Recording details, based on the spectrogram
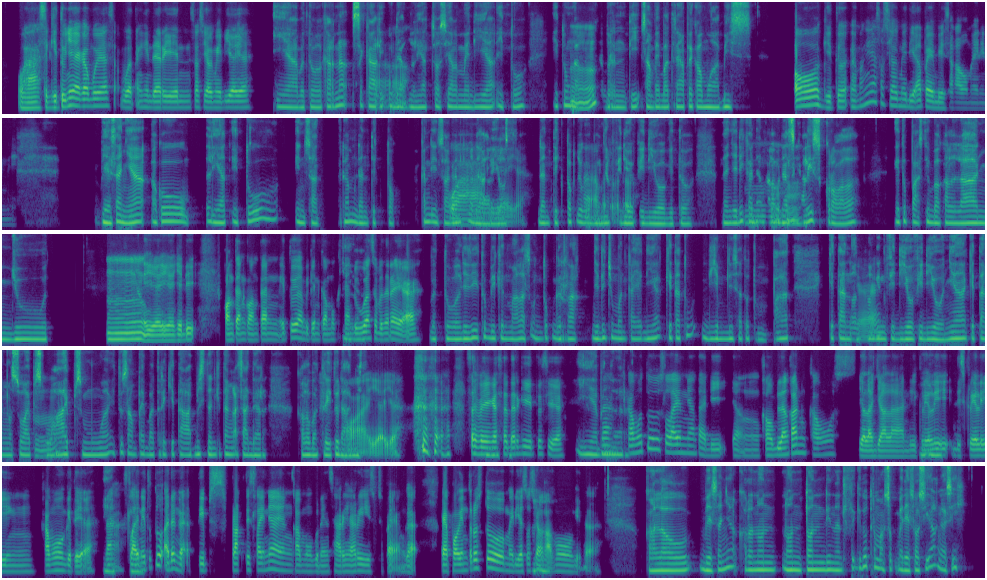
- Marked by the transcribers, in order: tapping; in English: "scroll"; in English: "nge-swipe-swipe"; chuckle
- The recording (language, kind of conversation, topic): Indonesian, podcast, Apa trik kamu supaya tidak terlalu kecanduan media sosial?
